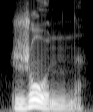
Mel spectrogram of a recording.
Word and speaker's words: jaune: Then next one, AU will give you the sound O, okay? So basically like O, just a letter. Jaune, jaune, okay? Same thing, final E, not pronounced.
